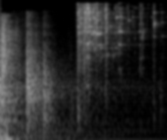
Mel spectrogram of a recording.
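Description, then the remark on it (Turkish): A bowl of honey hung on a branch is kicked and shatters into pieces: a sharp initial crash followed by a scatter of bright, tinkling fragments settling over a second or so, fairly loud, with no voices. “Yanındaki dala astığı çanağı paramparça olmuştur rüyasındaki tekmeyle.”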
